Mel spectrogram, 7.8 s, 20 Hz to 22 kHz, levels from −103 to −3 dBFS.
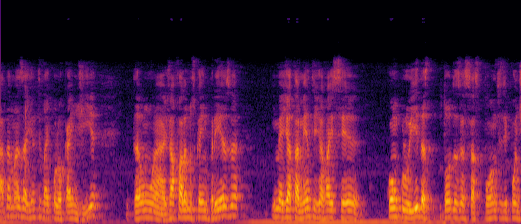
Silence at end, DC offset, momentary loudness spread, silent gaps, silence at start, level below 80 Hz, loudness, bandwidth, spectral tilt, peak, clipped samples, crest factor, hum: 0 s; under 0.1%; 9 LU; none; 0 s; -46 dBFS; -27 LUFS; 7.6 kHz; -7 dB/octave; -8 dBFS; under 0.1%; 18 dB; none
